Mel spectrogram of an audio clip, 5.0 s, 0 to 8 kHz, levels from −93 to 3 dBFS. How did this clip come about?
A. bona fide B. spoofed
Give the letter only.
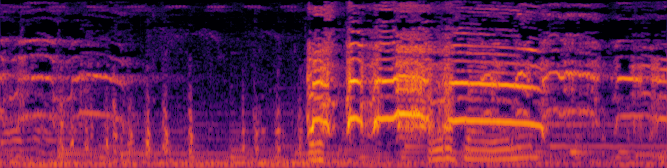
B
